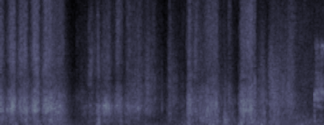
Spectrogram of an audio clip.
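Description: Gentle smudging strokes rubbing across wet oil paint on a painting board: a quick run of short, soft scratchy rubs, with a brief pause about a second in.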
